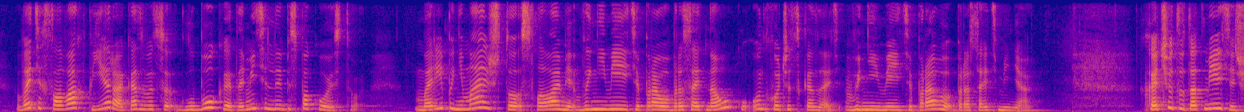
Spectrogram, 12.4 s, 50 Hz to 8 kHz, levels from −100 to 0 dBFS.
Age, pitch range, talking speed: 20-39, 225-265 Hz, 145 wpm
